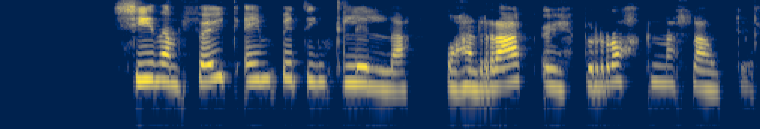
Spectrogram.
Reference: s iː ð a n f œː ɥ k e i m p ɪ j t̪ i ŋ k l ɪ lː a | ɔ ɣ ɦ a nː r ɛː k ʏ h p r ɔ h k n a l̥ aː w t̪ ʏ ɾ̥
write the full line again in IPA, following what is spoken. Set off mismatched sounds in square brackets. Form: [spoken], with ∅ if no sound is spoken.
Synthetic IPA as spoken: s iː ð a n f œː ɥ k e [j] m p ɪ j t̪ i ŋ k l ɪ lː a | ɔ ɣ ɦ a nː r [aː] k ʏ h p r ɔ h k n a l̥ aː w t̪ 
